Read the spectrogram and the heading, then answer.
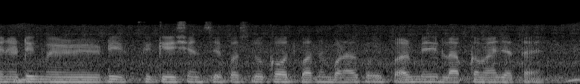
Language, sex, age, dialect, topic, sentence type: Hindi, male, 31-35, Awadhi Bundeli, agriculture, statement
